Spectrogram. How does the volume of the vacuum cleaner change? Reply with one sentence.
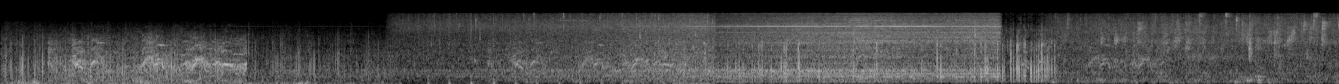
The volume of the vacuum cleaner goes up.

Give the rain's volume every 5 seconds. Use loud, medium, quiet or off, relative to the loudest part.
medium, loud, loud.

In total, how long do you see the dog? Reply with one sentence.
The dog can be heard for 6 seconds in total.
